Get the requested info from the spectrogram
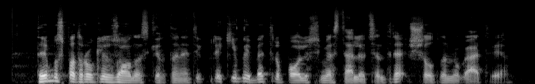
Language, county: Lithuanian, Kaunas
